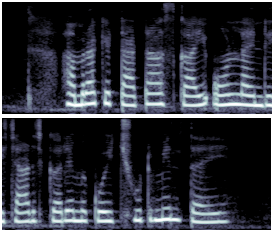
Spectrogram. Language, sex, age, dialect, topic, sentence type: Magahi, female, 18-24, Southern, banking, question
